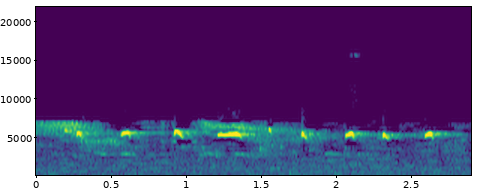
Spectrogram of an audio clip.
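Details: Nest-box cam, 12 March 2015, 07:19: female and male Eurasian kestrel on the perch chip at each other before the male attempts mating, not yet fully allowed. Thin, high, sharp notes, about ten in three seconds at an uneven pace, faint hiss.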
